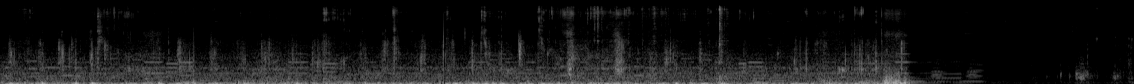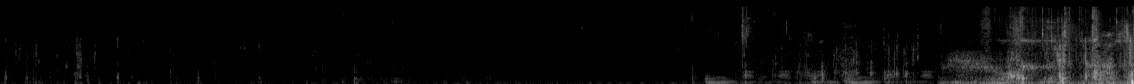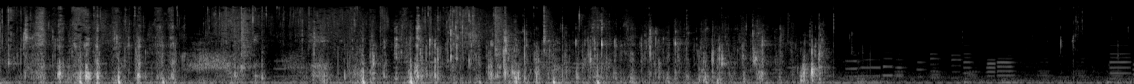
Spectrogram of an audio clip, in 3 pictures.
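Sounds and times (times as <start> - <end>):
close wet chewing: 0.0 - 9.1, 10.0 - 16.3, 17.0 - 31.4, 33.0 - 34.0
background music: 0.0 - 10.1, 18.4 - 34.0.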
